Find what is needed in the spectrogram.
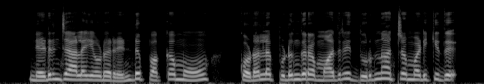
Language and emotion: Tamil, disgusted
